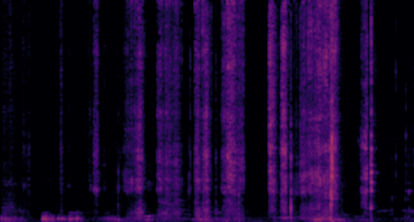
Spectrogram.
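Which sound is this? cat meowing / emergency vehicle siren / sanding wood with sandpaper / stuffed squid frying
sanding wood with sandpaper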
